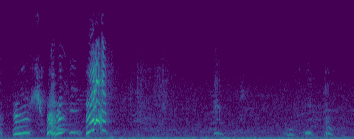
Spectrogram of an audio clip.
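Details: Butter, a mother monkey with her newborn baby, making a strange sound: three loud, harmonic, arching squeals in the first two seconds, then softer short squeaks, over a low steady hum.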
